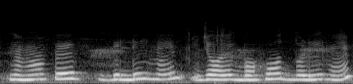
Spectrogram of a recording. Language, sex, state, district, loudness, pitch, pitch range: Hindi, female, Himachal Pradesh, Shimla, -13 LUFS, 225 Hz, 215-255 Hz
